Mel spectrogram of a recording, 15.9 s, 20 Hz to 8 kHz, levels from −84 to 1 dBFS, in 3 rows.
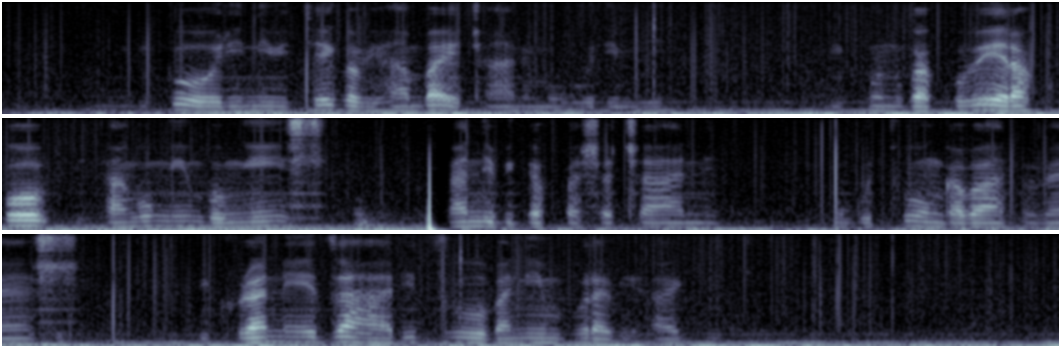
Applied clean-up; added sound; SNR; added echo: none; Crackle; -2 dB; none.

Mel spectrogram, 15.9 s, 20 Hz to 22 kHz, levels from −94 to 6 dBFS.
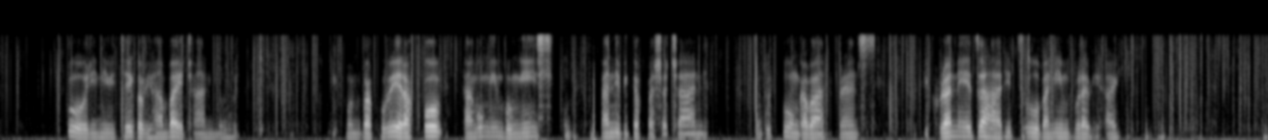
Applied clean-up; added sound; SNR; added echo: neural diffusion model UNIVERSE++.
